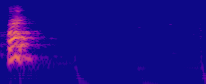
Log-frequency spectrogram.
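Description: A dog gives a single short, sharp bark close by, followed by near silence.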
